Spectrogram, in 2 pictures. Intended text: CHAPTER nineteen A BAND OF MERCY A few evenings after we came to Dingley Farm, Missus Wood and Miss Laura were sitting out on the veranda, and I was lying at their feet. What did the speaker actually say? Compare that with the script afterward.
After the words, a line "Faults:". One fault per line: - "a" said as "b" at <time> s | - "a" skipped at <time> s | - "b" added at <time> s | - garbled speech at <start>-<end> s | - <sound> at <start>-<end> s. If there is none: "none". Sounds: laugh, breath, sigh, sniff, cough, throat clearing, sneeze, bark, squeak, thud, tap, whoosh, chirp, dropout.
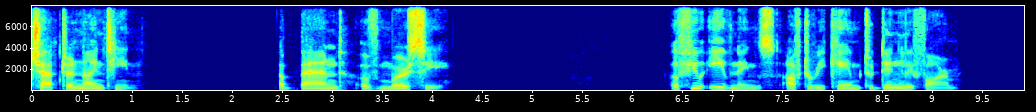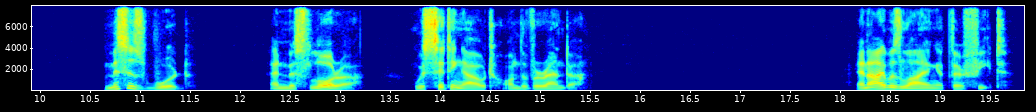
CHAPTER nineteen A BAND OF MERCY A few evenings after we came to Dingley Farm, Missus Wood and Miss Laura were sitting out on the veranda, and I was lying at their feet.
Faults:
none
